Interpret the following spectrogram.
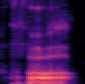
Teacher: அந்த தொண்டையினுடைய காரல் பகுதி பகுதி கரகரப்பான அந்த பகுதியிலிருந்து தான் இதுல சவுண்ட் வரணும்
